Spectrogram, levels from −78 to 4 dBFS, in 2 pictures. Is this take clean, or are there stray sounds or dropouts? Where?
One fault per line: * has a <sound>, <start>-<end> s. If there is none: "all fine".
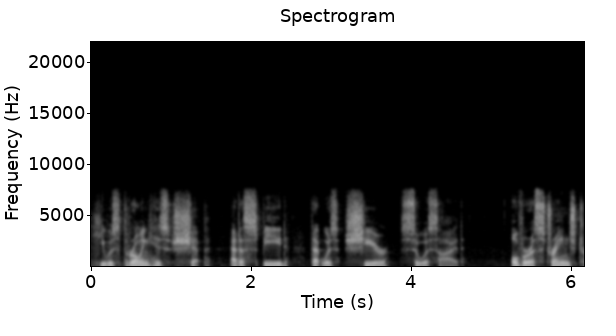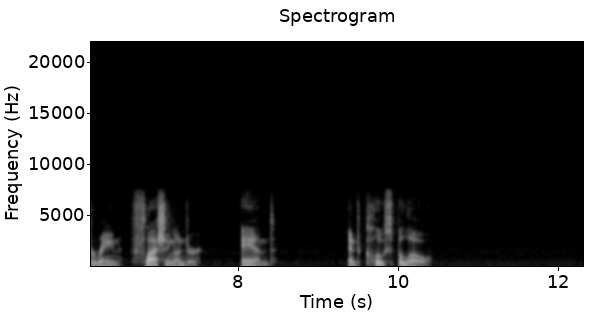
all fine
